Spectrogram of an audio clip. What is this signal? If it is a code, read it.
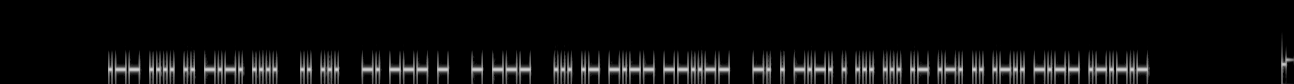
Morse code, heard as a keyed tone, about 34 wpm, 700 Hz. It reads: WHICH IS NOT TO SAY, NECESSARILY.
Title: Sentences from Top 1400 Words 35wpm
